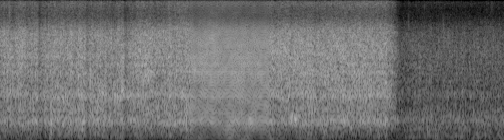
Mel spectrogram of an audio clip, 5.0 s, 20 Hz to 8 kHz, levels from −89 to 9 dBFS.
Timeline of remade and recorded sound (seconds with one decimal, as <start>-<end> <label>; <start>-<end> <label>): 0.0-1.9 recorded; 1.9-2.7 remade; 2.7-5.0 recorded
